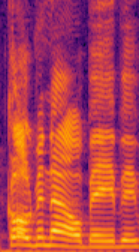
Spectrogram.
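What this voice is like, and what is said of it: Bad put-on Jamaican accent. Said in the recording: “My worst Jamaican accent, sorry.”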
